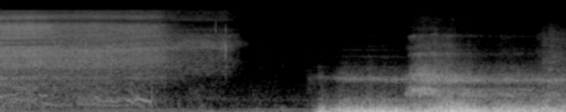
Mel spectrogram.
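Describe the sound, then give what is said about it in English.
Deep breaths taken together as a calming exercise: a soft, breathy hiss fades almost to silence, then a loud, rushing breath surges up and holds heavily to the end. “Let's just let it. Let's do some deep breaths.”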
